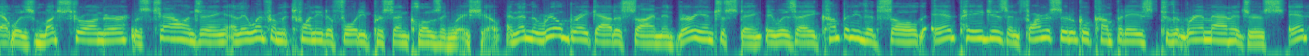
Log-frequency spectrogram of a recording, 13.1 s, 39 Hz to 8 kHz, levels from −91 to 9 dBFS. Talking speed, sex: 185 wpm, male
